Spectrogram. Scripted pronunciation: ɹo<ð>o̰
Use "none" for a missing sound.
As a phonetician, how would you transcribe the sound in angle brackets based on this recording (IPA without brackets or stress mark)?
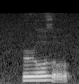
ð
